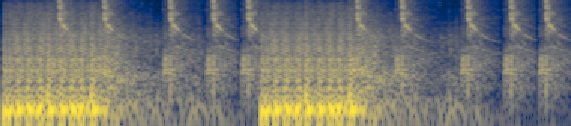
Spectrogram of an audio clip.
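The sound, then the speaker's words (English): Machine gun fire in repeated rapid bursts, loud and sharp, with short pauses between volleys and thin whining tails trailing many of the shots. “Shoot it. Unload everything we've got until it goes down.”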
